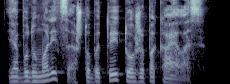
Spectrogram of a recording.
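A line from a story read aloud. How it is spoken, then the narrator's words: Whispered in ear. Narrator (Russian): Марина прошептала сестренке на ухо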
